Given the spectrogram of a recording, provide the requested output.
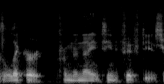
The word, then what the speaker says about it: Likert: um liquor scales and it is liquor it's probably like the most widely mispronounced word in the social sciences people tend to say likert scales uh it's not there are actually like recordings of this guy saying yeah my name is licker from the 1950s right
